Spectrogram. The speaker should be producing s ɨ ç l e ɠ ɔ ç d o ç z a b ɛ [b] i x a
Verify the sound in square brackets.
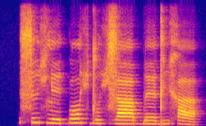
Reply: incorrect: d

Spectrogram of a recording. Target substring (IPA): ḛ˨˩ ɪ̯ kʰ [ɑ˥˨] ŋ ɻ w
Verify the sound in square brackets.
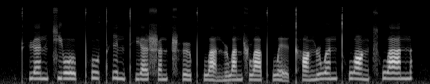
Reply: incorrect: ɑ˨˦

